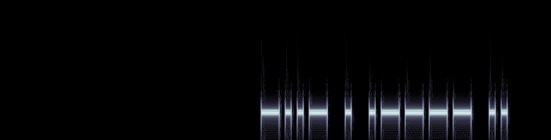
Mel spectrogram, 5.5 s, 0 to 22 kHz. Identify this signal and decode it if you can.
Morse code, heard as a keyed tone, about 21 wpm, 700 Hz. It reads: XE1I
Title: DXCC-100 Call Signs - 4 Characters - Repeated 3x - 20wpm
